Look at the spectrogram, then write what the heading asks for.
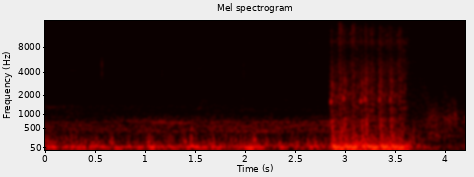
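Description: A weapon fires a rapid burst in the video game Phoenix Point, a loud crackling volley near the end after quieter background game ambience.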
